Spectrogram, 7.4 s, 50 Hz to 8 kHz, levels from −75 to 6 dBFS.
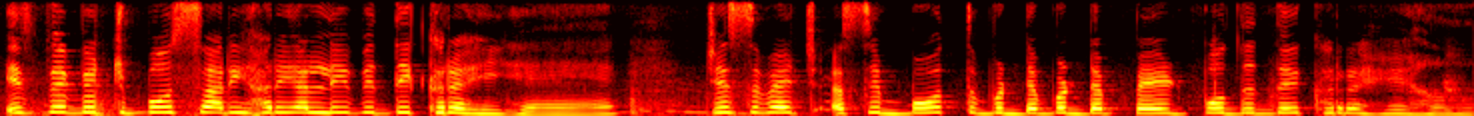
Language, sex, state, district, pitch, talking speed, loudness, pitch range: Punjabi, female, Punjab, Kapurthala, 330 Hz, 170 wpm, -15 LUFS, 295-345 Hz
